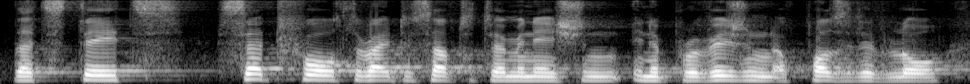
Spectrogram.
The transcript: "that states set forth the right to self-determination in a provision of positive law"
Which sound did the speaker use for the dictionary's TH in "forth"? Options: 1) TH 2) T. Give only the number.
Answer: 1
